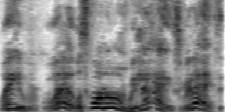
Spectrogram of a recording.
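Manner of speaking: husband hearing the news, caught off guard; surprised husband. Retold or imitated. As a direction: pitch up into a baffled what, then soothe. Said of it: "he looking like".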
